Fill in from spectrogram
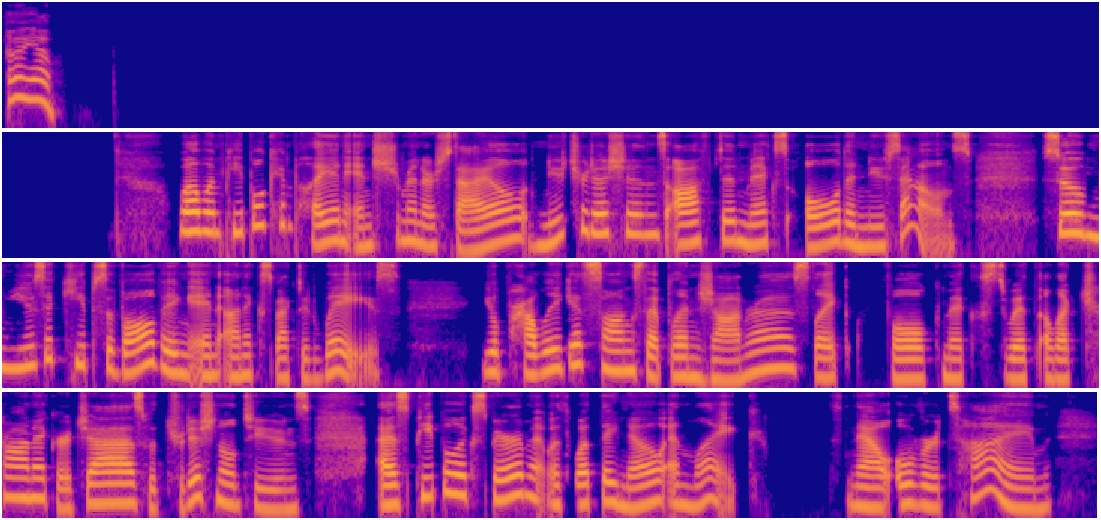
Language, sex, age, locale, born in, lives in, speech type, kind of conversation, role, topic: English, female, 35-39, en-US, United States, United States, read, expert-assistant, expert, Consider a society where everyone must learn a musical instrument.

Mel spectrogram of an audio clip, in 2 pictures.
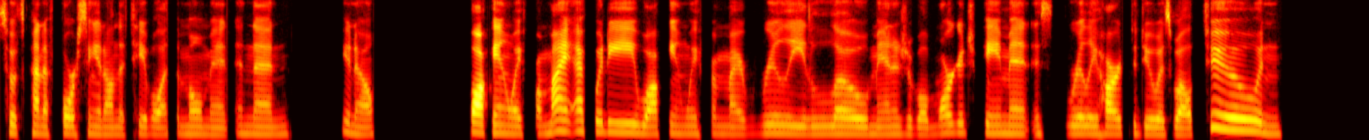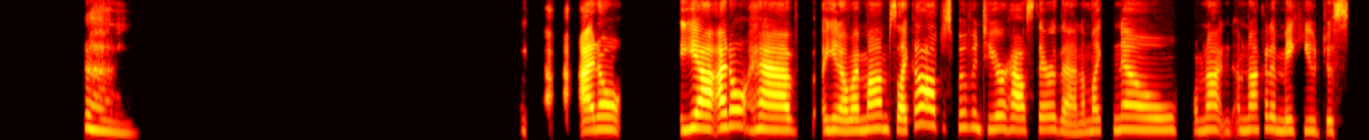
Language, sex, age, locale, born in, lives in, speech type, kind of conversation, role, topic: English, female, 40-44, en-US, United States, United States, conversation, advice, user, How can I make a confident decision when I'm feeling uncertain about a major choice?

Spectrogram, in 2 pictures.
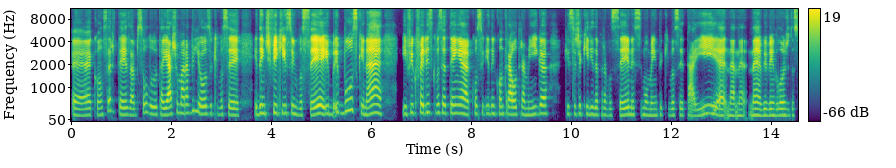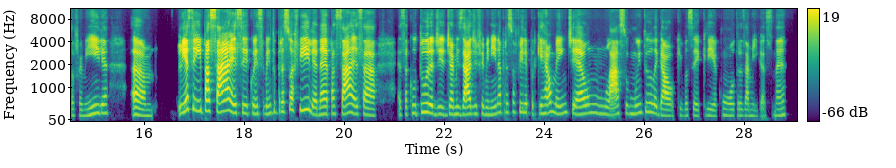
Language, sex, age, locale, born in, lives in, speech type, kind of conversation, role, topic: Portuguese, female, 35-39, pt-BR, Brazil, United States, conversation, advice, advisor, Como posso aceitar as mudanças na dinâmica das minhas amizades ao longo do tempo?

